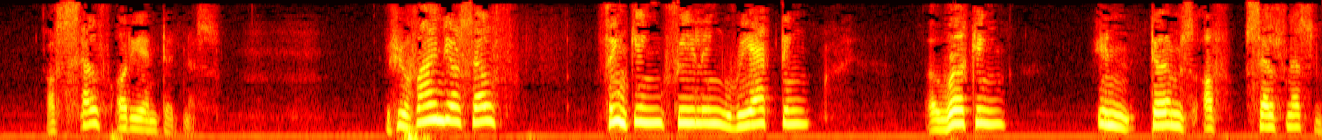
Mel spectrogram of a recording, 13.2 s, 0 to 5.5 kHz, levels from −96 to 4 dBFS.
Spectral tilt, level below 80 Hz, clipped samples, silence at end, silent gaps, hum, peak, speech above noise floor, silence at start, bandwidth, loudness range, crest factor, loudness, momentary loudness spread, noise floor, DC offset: -9 dB/octave; -38 dBFS; under 0.1%; 0 s; none; none; 0 dBFS; 34 dB; 0.45 s; 5.4 kHz; 11 LU; 16 dB; -13 LUFS; 18 LU; -47 dBFS; under 0.1%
